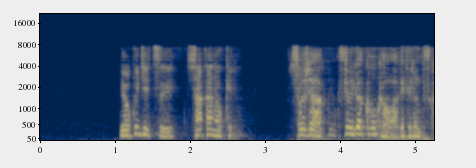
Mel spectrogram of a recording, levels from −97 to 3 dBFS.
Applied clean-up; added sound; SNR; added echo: neural mask model DeepFilterNet 3.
